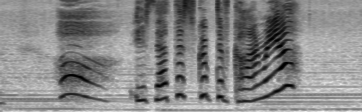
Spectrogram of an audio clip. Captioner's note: gasp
